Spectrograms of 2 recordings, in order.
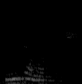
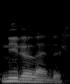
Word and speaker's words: Niederländisch: In German, that's Niederländisch. Yeah, What? So, Niederländisch, like Niederländisch.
